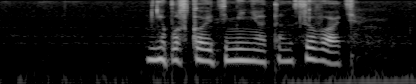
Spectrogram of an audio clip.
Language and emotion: Russian, sad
